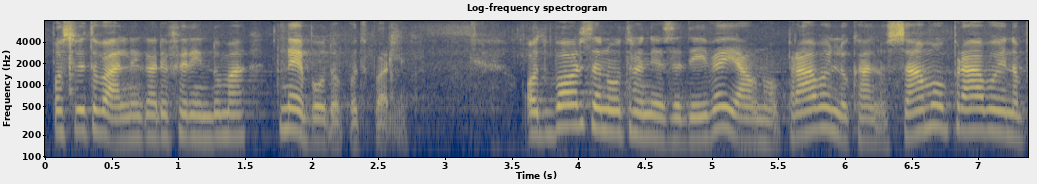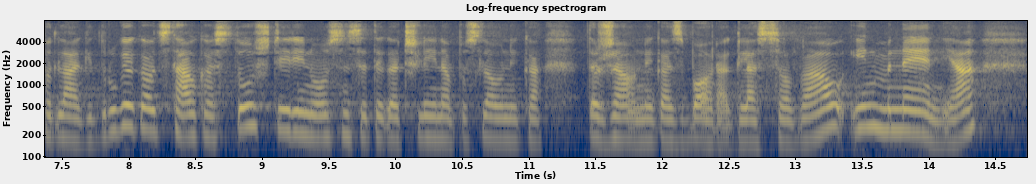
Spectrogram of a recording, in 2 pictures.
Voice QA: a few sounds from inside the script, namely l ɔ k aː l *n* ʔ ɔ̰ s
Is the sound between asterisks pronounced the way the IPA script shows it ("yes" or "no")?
yes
